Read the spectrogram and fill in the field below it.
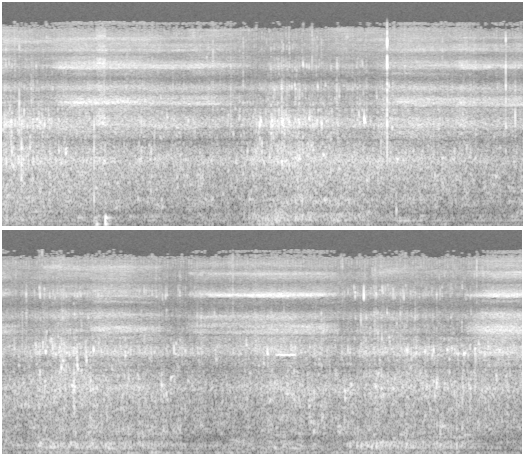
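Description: Air bubbles gurgle and rumble underwater in slow, regular bursts.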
